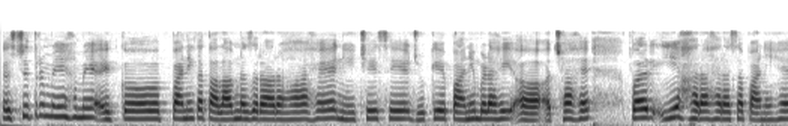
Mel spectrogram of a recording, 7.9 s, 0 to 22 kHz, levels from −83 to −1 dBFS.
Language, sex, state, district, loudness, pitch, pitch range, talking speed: Hindi, female, Maharashtra, Solapur, -19 LUFS, 245 Hz, 230-255 Hz, 230 wpm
